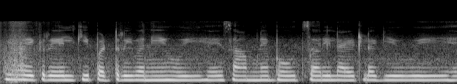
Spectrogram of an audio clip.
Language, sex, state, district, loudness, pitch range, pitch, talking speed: Hindi, female, Chhattisgarh, Balrampur, -14 LUFS, 200-205 Hz, 200 Hz, 195 wpm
